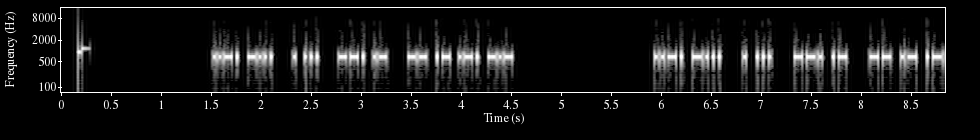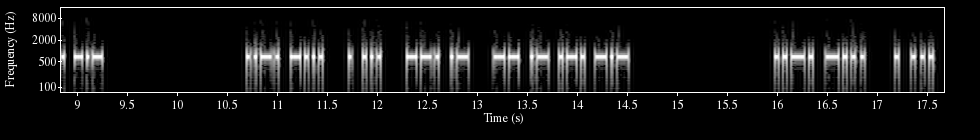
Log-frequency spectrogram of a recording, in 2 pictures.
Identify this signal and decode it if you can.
Morse code, heard as a keyed tone, about 33 wpm, 700 Hz. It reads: FB ES GA MARK FB ES GA MARK FB ES GA MARK FB ES
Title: Speed-Racing Common QSO Phrases - 28wpm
